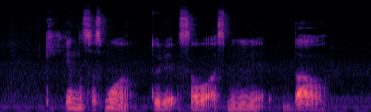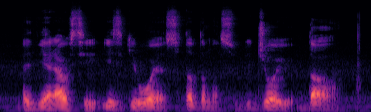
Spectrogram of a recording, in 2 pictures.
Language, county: Lithuanian, Kaunas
